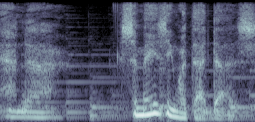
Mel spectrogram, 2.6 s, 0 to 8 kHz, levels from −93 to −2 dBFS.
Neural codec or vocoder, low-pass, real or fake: none; 7.2 kHz; real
